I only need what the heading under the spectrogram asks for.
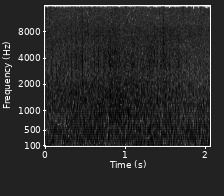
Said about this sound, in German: Die tosenden Wellen reißen die Rümpfe in die Tiefe.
